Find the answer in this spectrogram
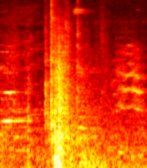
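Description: A man crying, with one loud sobbing breath a little under a second in and a faint whimper near the end.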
